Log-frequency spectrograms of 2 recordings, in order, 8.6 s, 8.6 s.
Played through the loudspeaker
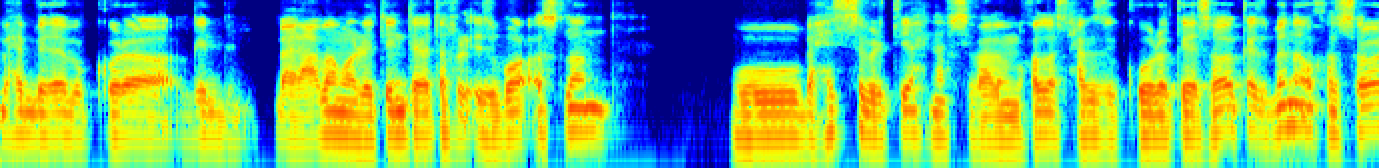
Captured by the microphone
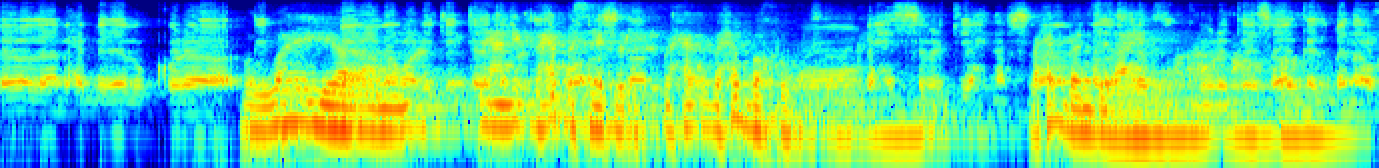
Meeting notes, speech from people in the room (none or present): present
